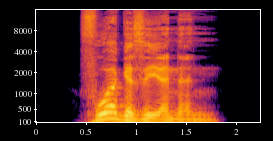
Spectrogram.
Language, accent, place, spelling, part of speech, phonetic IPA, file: German, Germany, Berlin, vorgesehenen, adjective, [ˈfoːɐ̯ɡəˌzeːənən], De-vorgesehenen.ogg
- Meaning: inflection of vorgesehen: 1. strong genitive masculine/neuter singular 2. weak/mixed genitive/dative all-gender singular 3. strong/weak/mixed accusative masculine singular 4. strong dative plural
